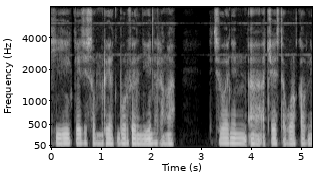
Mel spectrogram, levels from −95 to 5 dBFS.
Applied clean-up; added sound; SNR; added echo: none; none; none; none.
